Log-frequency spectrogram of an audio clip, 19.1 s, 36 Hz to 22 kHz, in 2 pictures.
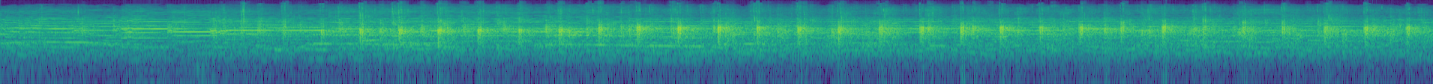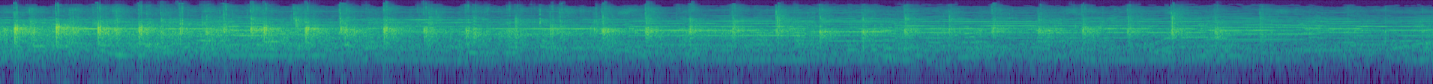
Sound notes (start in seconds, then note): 2.7 applause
